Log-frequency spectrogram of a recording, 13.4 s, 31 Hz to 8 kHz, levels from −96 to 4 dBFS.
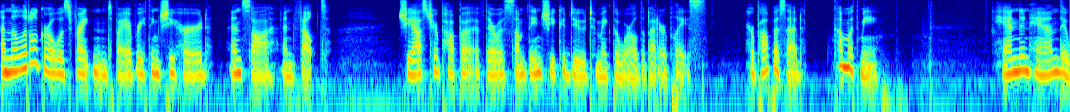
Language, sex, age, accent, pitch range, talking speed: English, female, 10-29, American, 185-220 Hz, 190 wpm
